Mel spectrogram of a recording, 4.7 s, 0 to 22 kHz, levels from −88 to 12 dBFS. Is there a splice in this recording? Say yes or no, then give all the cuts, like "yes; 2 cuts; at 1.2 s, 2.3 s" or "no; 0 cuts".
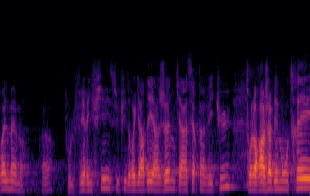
yes; 1 cut; at 3.7 s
